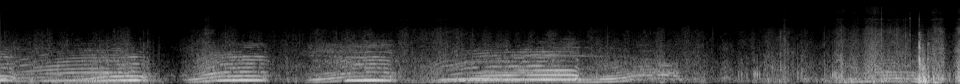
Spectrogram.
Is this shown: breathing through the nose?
no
